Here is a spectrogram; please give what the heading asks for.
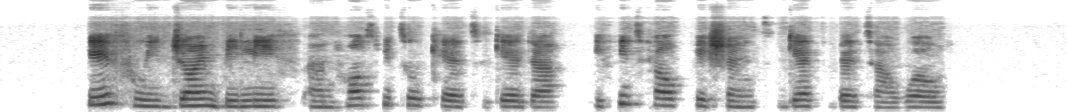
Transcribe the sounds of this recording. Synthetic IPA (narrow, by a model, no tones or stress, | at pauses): ifwid͡ʒɔ̃ɪ̃nbilifãnɦɔspitʰl̩ˠkʰɛtʰuɡɛðə | ifithɛlˠpʰːeʃɛ̃ntsɡɛt̚bɛtʰəwɛlˠ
